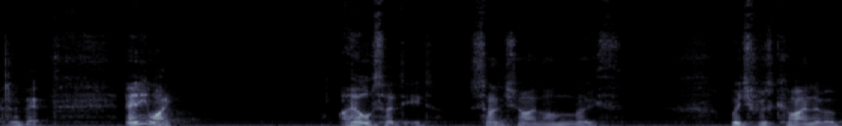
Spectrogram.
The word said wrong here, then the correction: Louth: He said, for future reference, Luth is pronounced like mouth, so it's actually Sunshine on Louth.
